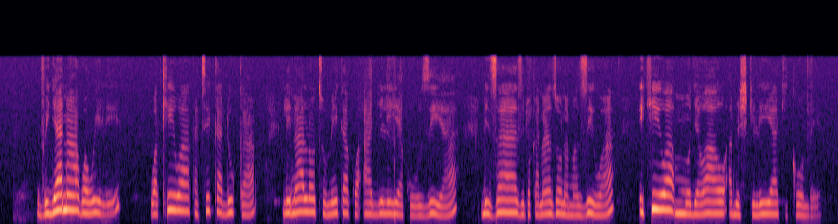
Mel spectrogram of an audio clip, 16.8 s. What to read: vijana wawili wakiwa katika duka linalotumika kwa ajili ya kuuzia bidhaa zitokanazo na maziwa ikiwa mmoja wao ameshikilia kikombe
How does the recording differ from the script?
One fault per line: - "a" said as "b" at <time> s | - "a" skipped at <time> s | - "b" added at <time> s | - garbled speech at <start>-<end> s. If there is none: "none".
none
